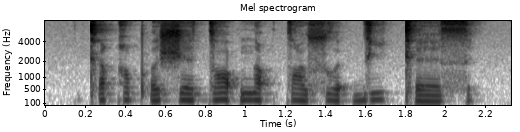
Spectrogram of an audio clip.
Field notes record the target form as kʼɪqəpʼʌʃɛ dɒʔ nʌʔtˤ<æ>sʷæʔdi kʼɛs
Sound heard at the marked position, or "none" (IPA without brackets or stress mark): ɜ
